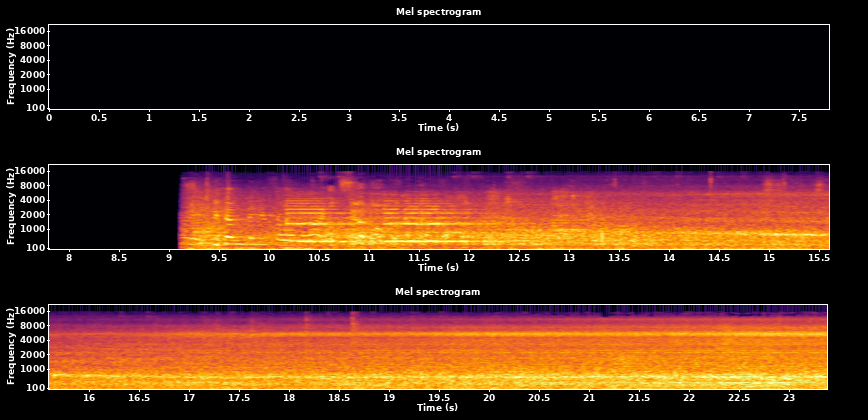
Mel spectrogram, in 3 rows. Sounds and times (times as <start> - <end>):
Speech: 9.1 - 13.5
Inside, public space: 9.1 - 23.3
Subway, metro, underground: 9.1 - 23.3.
